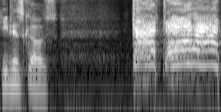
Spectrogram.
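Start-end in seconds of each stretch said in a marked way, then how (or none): 1.3-2.2 play-acted all-out screech, very high and shrill. Describing a film scene where the character learns his memories are real, retelling a top-of-lungs scream. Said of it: "he just screams at the top of his lungs".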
